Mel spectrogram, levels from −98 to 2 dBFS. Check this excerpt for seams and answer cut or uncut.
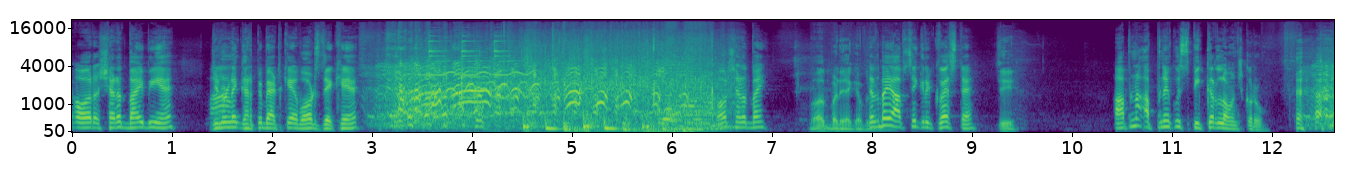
cut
